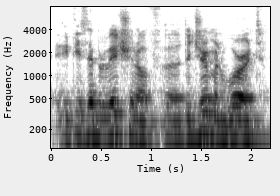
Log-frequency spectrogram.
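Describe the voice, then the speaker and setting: Brief: young man, mid-pitched, chatty and jokey food vlogger, faint noise behind. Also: level tone, fast talker. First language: Croatian. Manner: chatty, joking, restarts and hesitations. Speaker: ration reviewer. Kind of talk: casual food review vlog.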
